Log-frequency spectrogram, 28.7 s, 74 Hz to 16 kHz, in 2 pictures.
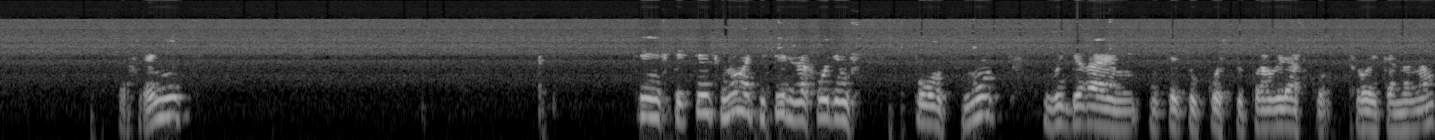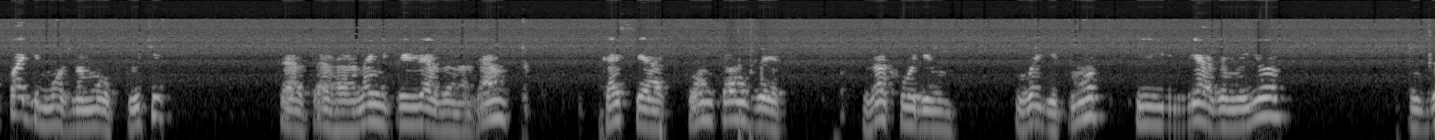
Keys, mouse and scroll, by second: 5.5-6.5 middle drag, 8.8 click, 10.8 click, 13.3 KP_3, 15.0 click, 15.8-19.6 drag, 21.6 ctrl+z, 23.5-24.7 drag, 28.2 shift+click.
